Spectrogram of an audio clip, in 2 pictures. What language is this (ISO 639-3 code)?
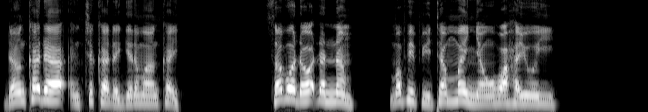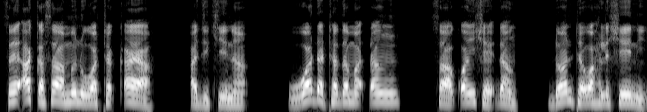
hau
